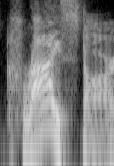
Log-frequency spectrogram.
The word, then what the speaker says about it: Crystar: development and release of a game bearing the same title but pronounced cry star in 2018 for the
